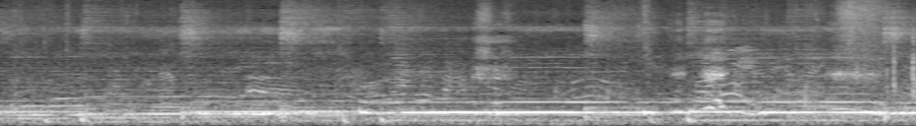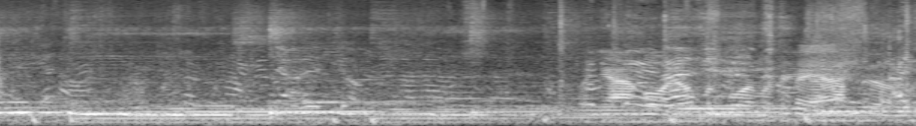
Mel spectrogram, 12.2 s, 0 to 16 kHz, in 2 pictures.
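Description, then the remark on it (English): Busy city street ambience: a steady, dense low rumble mixed with overlapping crowd chatter, holding at a constant loudness, with voices growing more noticeable toward the end. “Officially, the park will be closed in less than 30 minutes, but as you can hear, the city is not slowing down.”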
